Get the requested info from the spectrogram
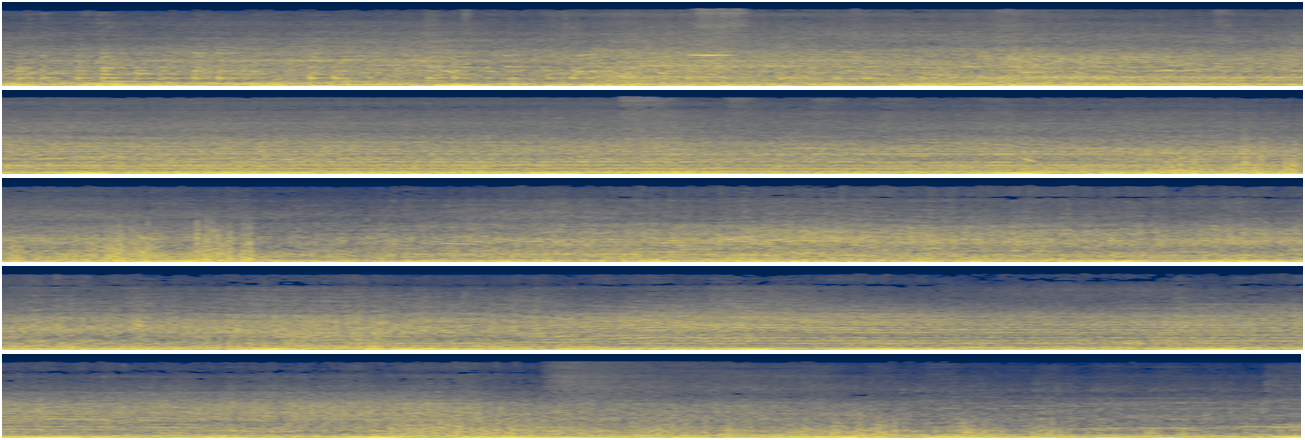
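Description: Diesel semi-truck tractor units revving hard in tyre-smoking burnouts, engine pitch swelling up and down, mixed with loud music that has a heavy bass beat.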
